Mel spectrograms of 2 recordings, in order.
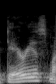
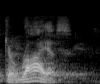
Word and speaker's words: Darius: I just saw that the other day and went, I've been saying Darius my whole life. Turns out it's Darius.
